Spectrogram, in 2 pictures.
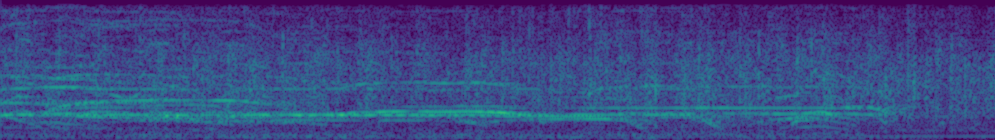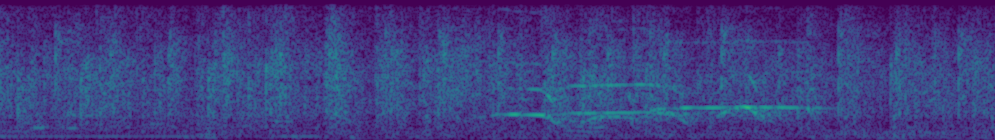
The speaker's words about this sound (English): I think that deserves a hand clap praise.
